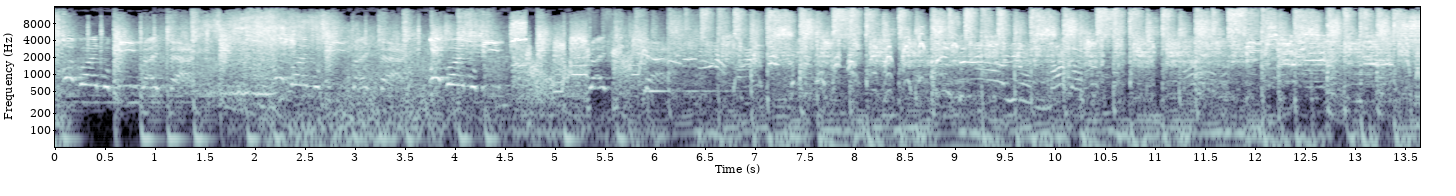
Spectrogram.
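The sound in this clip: DJ turntable scratching and mixing: rapid, stuttering chirps and cuts run over a loud, driving beat for the whole stretch, dense and busy throughout.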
